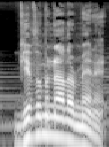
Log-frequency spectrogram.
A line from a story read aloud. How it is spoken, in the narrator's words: I said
